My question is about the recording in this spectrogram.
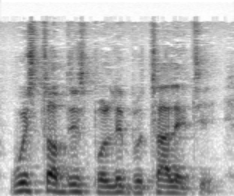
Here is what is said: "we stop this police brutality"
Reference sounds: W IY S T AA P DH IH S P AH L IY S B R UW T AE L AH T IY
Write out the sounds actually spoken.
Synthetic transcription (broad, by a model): W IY S T AA P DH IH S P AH L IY B R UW T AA L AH T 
